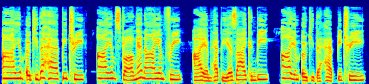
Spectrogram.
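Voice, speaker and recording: A woman's voice: mid-range voice, wildly swooping pitch, a little slow, slightly rough, no echo, clean studio sound, exaggerated voice. A woman voicing a cheerful, contented male oak tree in a storybook, sing-song and upbeat.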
